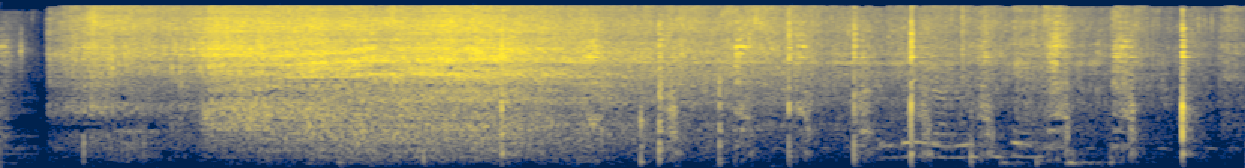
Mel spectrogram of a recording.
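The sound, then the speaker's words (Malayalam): Mustard seeds, curry leaves and dried red chillies fry loudly in hot oil as prawns are stirred in. A steady hiss fades gradually, then many crackling pops and stirring scrapes follow. “ആദ്യമേ കടുകിട്ടതിന് ശേഷം കുറച്ച് കറിവേപ്പിലയും പിന്നെ ചുവന്ന ഉണക്കമുളകും ചേർക്കുക. അത് വരുമ്പോഴേക്കും നമ്മൾ വേവിച്ച് വെച്ചിരിക്കുന്ന ഈ ചെമ്മീൻ കൂട്ടിലേക്ക് യോജിപ്പിക്കാം.”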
